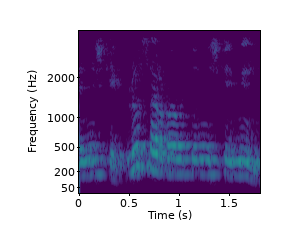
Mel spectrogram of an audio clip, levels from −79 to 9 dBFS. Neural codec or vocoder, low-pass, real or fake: none; 3.6 kHz; real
